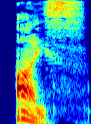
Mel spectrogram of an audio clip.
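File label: "ice", British English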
